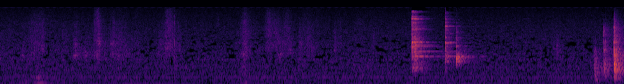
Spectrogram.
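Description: Soft strokes of a wide paintbrush on watercolour paper. About four seconds in comes a sharp clink with a short ring, then a second clink just after, and a quick cluster of light knocks near the end: painting tools knocking against hard dishware.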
